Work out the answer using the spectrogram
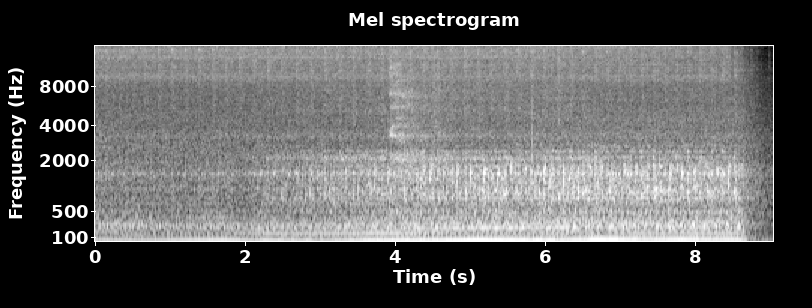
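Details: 2015 Mercedes-Benz S65 AMG after a full engine rebuild, first start with the exhaust fitted; rough rhythmic knocking under the idle hum until shutdown. Suspected cause: the replacement starter motor contacting the engine.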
